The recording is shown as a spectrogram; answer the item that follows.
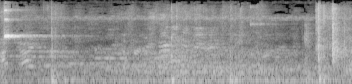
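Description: A basketball being dribbled on a gym floor, a low thump every half second to a second, with a sharper hit at the end. Shoes squeak on the court near the start.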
